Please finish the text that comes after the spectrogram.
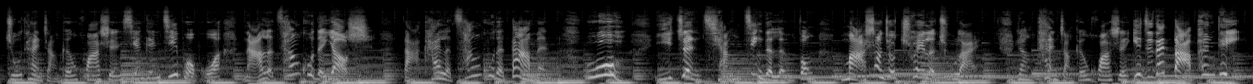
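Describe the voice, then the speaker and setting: A woman narrating a children's story in an expressive, explanatory storytelling style. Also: fairly high pitch, normal speed, few pauses. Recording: loud music behind the voice.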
